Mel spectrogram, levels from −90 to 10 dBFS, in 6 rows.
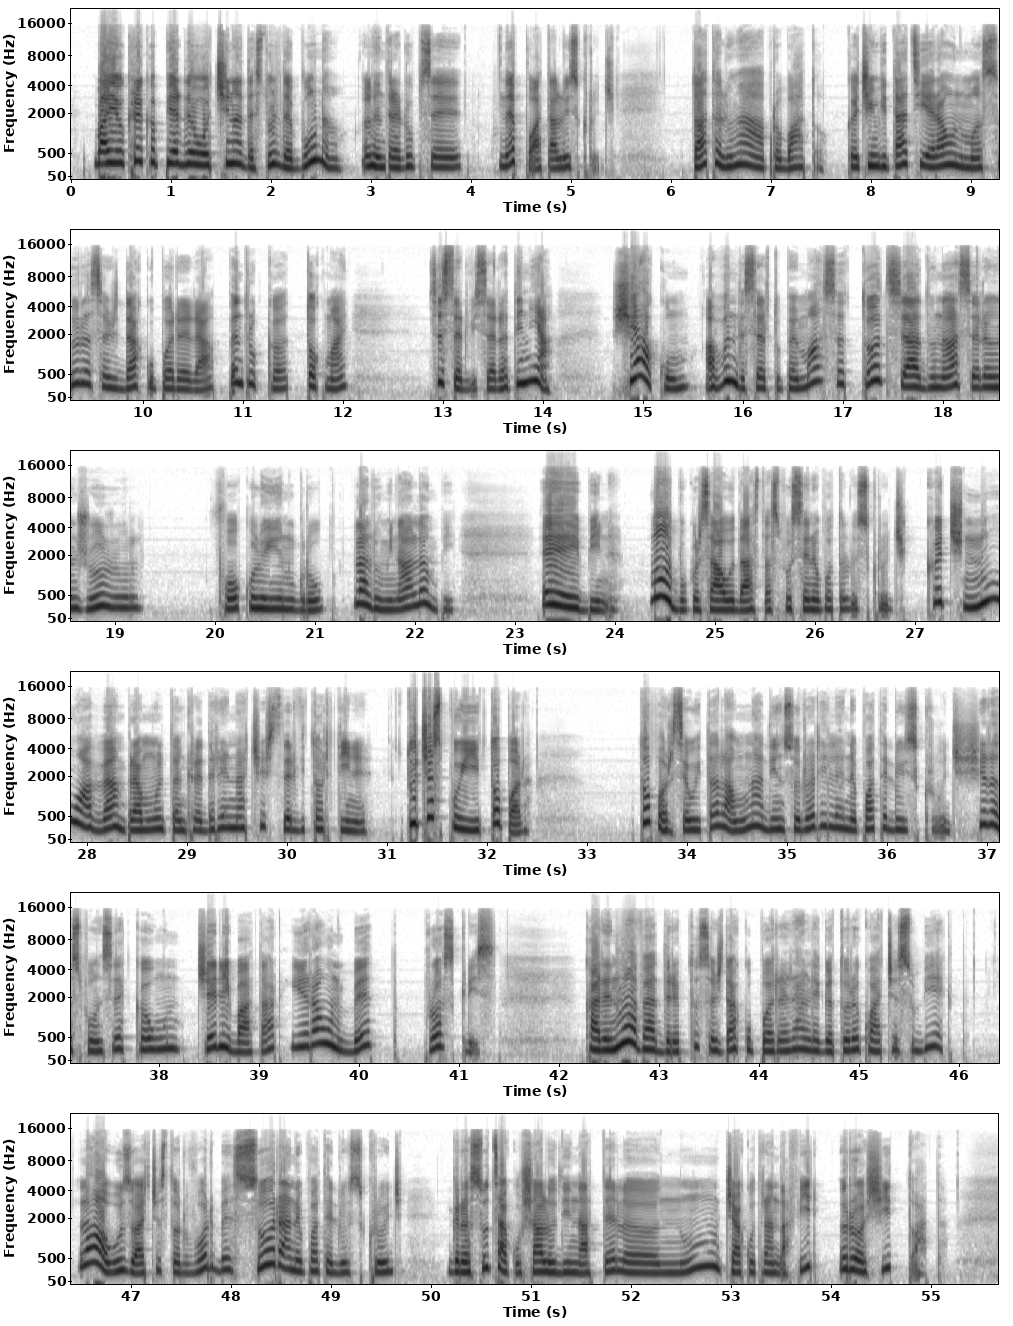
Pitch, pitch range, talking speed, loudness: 220 Hz, 200-265 Hz, 140 wpm, -11 LUFS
